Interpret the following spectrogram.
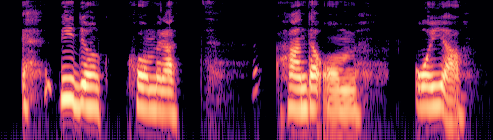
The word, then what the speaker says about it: Hoya: Det är så här, videon kommer att handla om Oja, stavas H-O-Y-A, Oja. Men H uttalar man inte, utan det är lite sådär spanskt så man hoppar över det och säger Oja.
